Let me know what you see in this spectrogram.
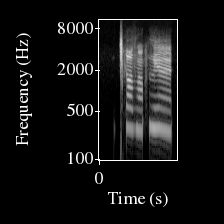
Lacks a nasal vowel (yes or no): no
